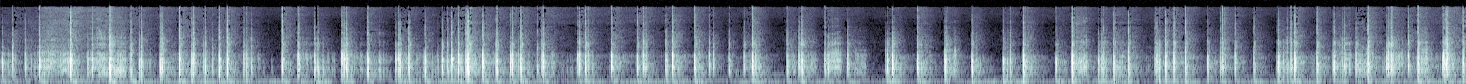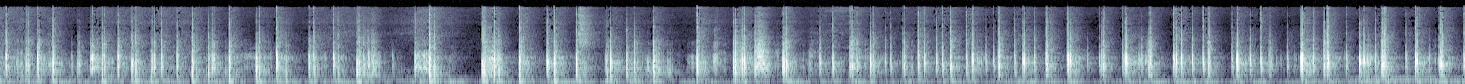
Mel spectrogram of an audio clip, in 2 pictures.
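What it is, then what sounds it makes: Plastic laptop lid. Fingertips and painted nails tap and drum rapidly on the plastic lid of a closed blue Acer Chromebook with a smiley sticker, held against the chest. The result is a fast, irregular stream of dry, clicky taps centered in the midrange, each dying away almost instantly, with very little low end.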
